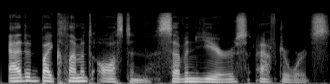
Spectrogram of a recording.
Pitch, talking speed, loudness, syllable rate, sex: 130 Hz, 125 wpm, -20 LUFS, 4.4 syllables/s, male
